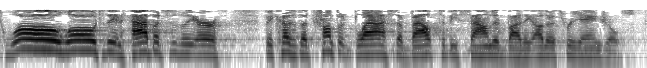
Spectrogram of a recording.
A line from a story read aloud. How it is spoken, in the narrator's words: I heard an angel that was flying in midair, calling out in a loud voice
